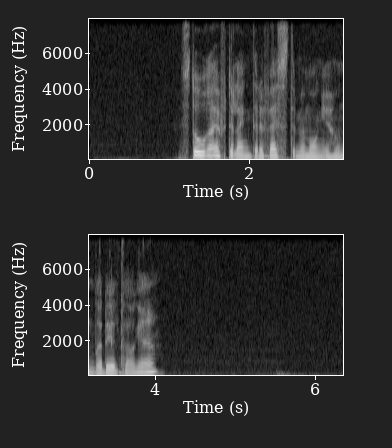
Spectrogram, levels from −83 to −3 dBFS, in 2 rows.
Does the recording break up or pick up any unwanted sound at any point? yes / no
no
